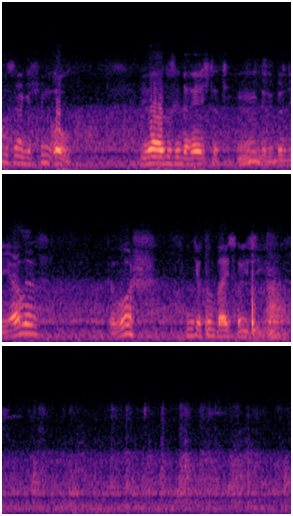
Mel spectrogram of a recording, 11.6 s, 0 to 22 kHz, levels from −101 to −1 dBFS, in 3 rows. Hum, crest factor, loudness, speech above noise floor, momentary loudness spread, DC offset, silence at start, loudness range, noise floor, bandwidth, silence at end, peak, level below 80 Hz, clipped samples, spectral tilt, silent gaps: none; 20 dB; -33 LUFS; 21 dB; 25 LU; under 0.1%; 0 s; 20 LU; -53 dBFS; 5.4 kHz; 0 s; -16 dBFS; -68 dBFS; under 0.1%; -9 dB/octave; none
